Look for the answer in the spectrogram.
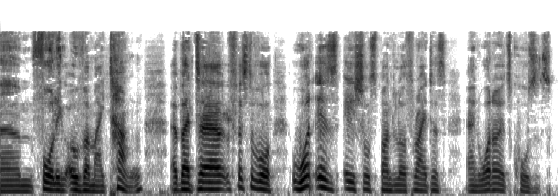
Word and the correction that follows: axial spondyloarthritis: Okay, so the correct pronunciation is axial spondyloarthritis.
